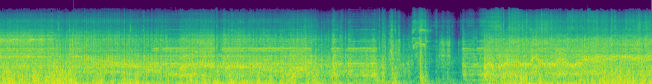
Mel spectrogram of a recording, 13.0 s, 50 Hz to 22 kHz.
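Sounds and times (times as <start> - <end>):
electric motor whining: 0.0 - 7.6
tyres and blade through snow: 9.3 - 13.0.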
